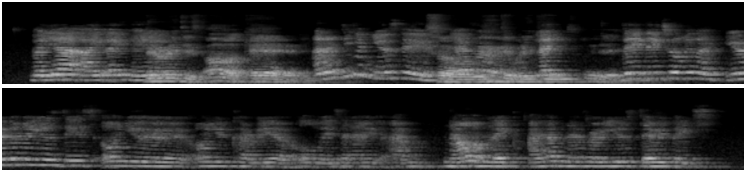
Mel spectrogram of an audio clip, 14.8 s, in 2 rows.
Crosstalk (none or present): present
